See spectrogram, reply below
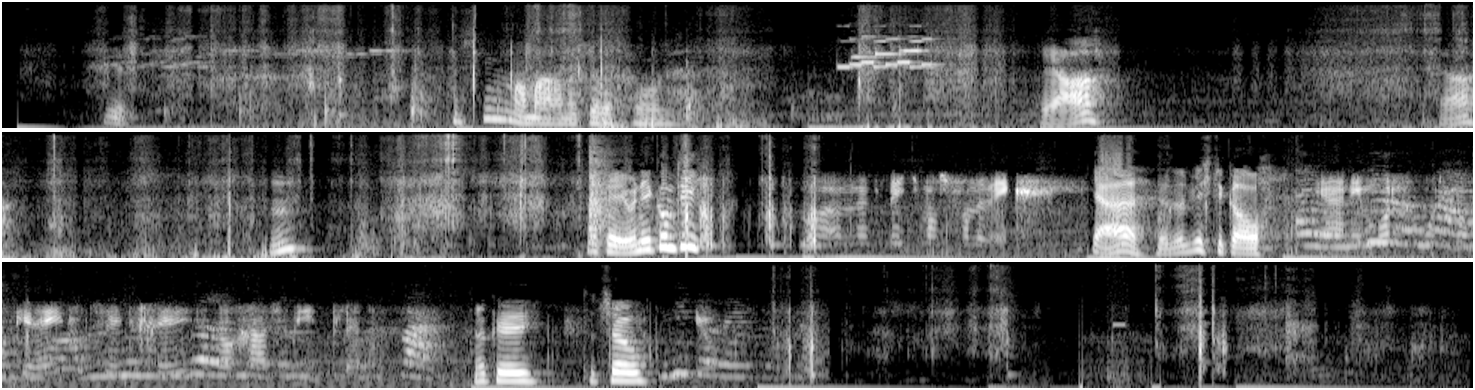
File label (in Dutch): telefoon; AMC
